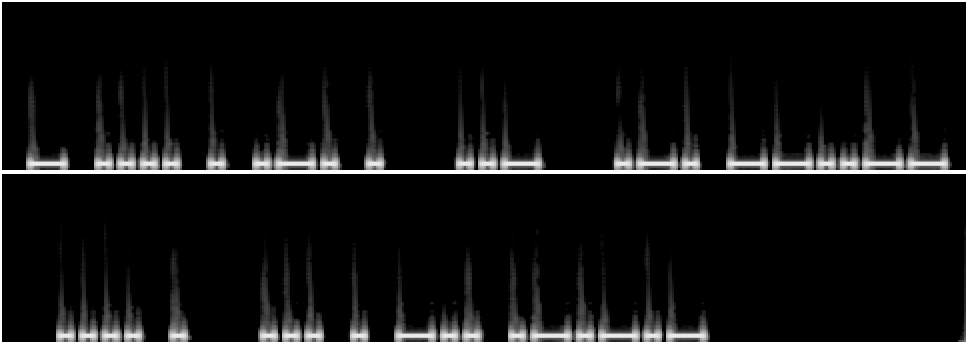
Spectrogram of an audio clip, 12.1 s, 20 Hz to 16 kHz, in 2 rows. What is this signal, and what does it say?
Morse code, heard as a keyed tone, about 17 wpm, 700 Hz. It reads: THERE U R, HE SED.
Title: Sentences from Top 100 Words and Abbreviations 17wpm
